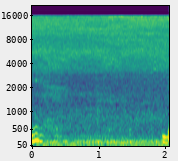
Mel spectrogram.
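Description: Steady high hiss over a low hum, even throughout, with no distinct event.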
